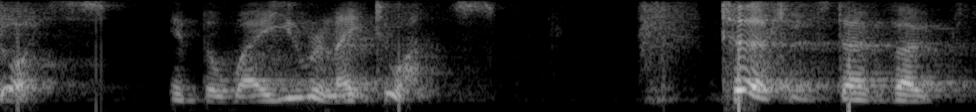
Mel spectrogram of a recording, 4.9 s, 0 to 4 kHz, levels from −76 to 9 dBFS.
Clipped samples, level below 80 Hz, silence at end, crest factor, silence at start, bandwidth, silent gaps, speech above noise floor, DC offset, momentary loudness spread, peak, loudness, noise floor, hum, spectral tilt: under 0.1%; -56 dBFS; 0.05 s; 22 dB; 0 s; 4 kHz; none; 45 dB; under 0.1%; 21 LU; -4 dBFS; -24 LUFS; -68 dBFS; none; -8.5 dB/octave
